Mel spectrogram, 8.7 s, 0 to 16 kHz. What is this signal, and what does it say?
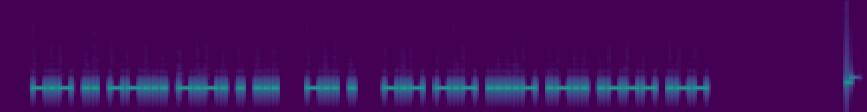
Morse code, heard as a keyed tone, about 28 wpm, 700 Hz. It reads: KI7CES DE KK4LJW
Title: USA Callsign DE Callsign 28wpm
